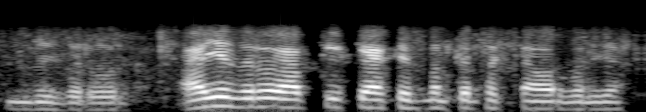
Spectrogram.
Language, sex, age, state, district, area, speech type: Urdu, male, 18-30, Delhi, North West Delhi, urban, conversation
